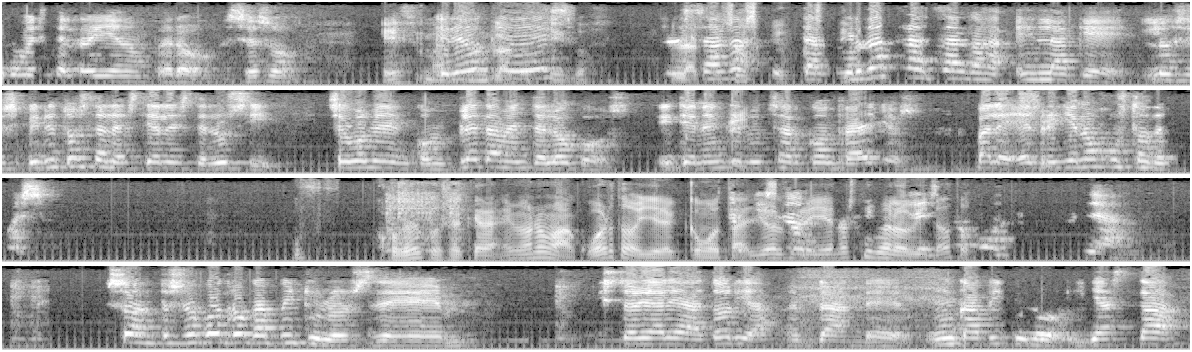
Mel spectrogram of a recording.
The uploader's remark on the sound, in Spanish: No tiene la mejor calidad de audio, pero estamos tratando de mejorarlo con el tiempo.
